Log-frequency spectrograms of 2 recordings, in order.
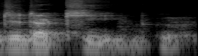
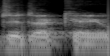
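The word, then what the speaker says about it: Didache: I've heard people pronounce it didaki, but no. I prefer at least didake, although technically you could pronounce it didaki.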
